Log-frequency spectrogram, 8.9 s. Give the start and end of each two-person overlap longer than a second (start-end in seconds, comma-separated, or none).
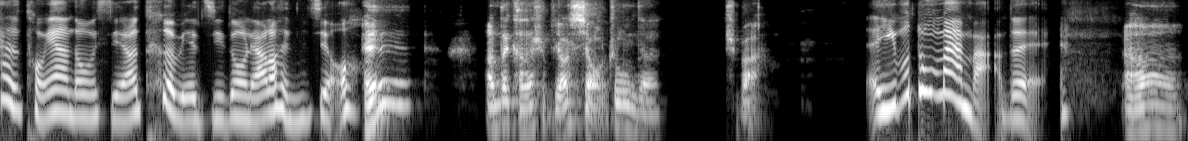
none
